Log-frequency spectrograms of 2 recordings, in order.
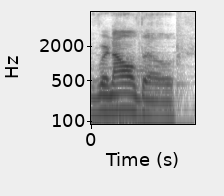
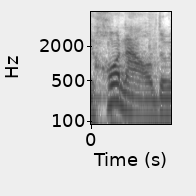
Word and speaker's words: Ronaldo: name it would be honaldo in portuguese the r is pronounced like an h but but that's okay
